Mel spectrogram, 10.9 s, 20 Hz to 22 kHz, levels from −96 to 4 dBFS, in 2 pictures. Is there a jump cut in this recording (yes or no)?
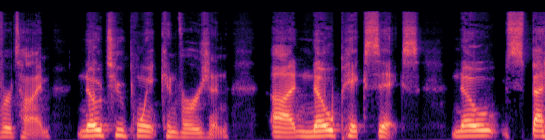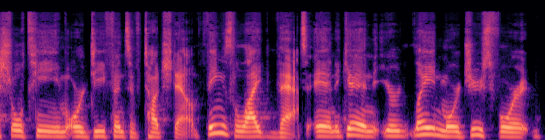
yes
